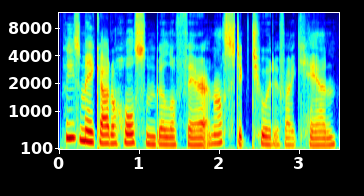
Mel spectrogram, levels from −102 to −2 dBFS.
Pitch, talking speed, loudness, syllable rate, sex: 205 Hz, 275 wpm, -17 LUFS, 5.9 syllables/s, female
